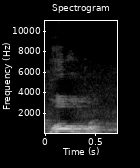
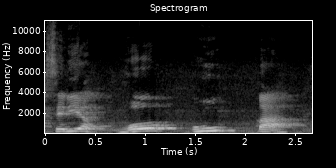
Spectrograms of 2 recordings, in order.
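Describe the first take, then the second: First: The o and u blend into one syllable. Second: The o and u are separate syllables. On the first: The u is a semivowel. The speaker calls it right. "Mas a gente fala roupa" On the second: Both letters would be full vowels. The speaker calls it wrong. "Se as duas fossem vogais"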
